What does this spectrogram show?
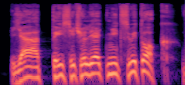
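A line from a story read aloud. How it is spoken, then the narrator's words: Howling. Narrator (Russian): взвыл мертвец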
